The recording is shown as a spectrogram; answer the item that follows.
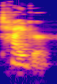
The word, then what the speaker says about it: tiger: If we know tiger, that open syllable has the accent, right? We don't say tiger, we say tiger. So we have an open syllable with an accent, tiger, and we know it's a long vowel.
